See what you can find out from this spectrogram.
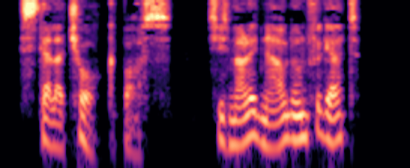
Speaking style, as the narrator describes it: said Marie

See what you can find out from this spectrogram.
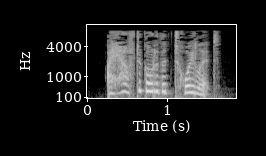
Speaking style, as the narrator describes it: I tell Ma urgently

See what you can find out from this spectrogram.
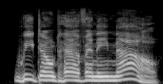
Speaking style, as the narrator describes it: she exclaimed

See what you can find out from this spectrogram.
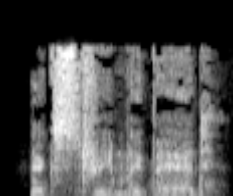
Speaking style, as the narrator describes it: Quentin said thickly

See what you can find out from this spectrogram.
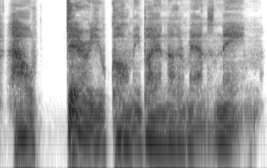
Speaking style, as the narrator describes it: I snarled

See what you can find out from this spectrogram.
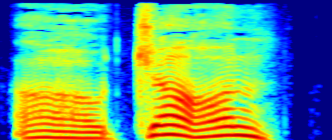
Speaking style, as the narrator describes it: Robin moaned

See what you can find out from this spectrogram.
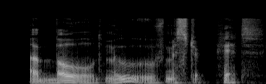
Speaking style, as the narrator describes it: he muttered

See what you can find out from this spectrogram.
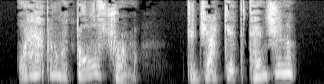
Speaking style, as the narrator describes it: When Paulson's back was turned, Austin whispered

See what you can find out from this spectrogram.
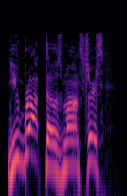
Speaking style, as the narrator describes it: Darl roared

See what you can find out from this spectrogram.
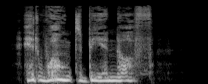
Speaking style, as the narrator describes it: she rasped

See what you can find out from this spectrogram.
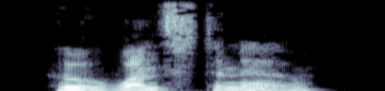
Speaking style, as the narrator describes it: said the woman hesitantly

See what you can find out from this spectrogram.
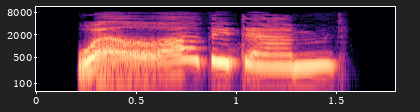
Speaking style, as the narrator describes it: laughs Kent

